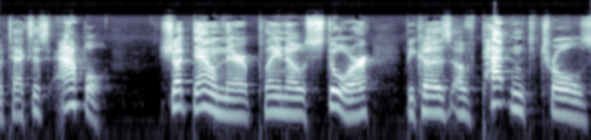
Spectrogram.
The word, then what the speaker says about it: Plano: that we knew about the pronunciation of plano texas yes it is plano not plano as uh you might read it in in pigeon spanish but okay and a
